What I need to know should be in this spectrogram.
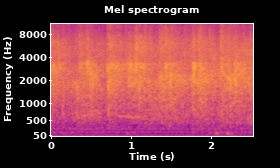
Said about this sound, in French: Oui, je crois qu'on veut applaudir le Seigneur.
